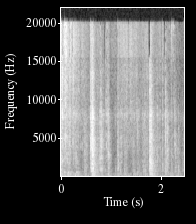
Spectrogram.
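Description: Pigeons of several breeds, including a black Cheena and a Chap Kareshu, coo in a loft, with two louder soft coos standing out over a steady low murmur of birds close by.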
